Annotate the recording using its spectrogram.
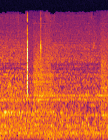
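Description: Steady low background rumble, with a sharp click about half a second in and a fainter one just after.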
